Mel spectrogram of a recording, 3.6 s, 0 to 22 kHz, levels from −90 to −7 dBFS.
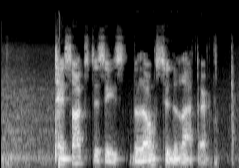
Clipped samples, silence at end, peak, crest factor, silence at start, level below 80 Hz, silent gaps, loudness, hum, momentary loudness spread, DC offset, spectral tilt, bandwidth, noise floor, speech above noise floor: under 0.1%; 0.1 s; 0 dBFS; 18 dB; 0.05 s; -46 dBFS; none; -17 LUFS; none; 19 LU; under 0.1%; -4 dB/octave; 11 kHz; -40 dBFS; 22 dB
